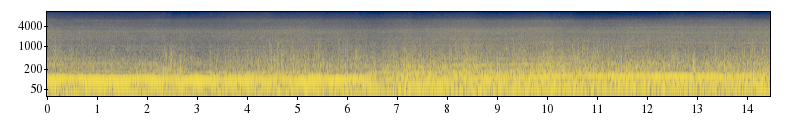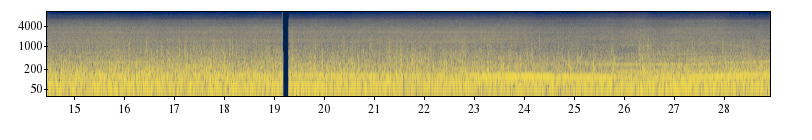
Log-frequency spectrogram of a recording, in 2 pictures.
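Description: BMW RT touring motorcycle's boxer-twin engine running steadily on the move, with wind rushing over the microphone. The engine note shifts slightly a few times, and the sound cuts out for an instant about two-thirds of the way through.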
